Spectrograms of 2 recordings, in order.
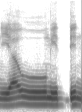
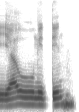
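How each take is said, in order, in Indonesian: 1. Vokal dalam yaum dipanjangkan. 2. Vokal dalam yaum dipanjangkan.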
